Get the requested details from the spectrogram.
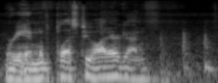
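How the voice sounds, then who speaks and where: A man's voice: low voice, steady tone, rapid-fire, heavy background noise. A man hosting a casual hobby crafting tutorial, chatting in a laid-back, jokey way as he works. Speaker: crafting channel host.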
